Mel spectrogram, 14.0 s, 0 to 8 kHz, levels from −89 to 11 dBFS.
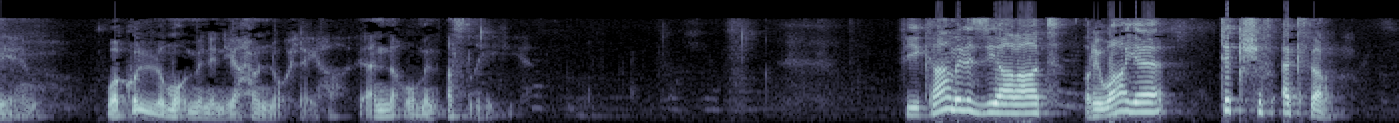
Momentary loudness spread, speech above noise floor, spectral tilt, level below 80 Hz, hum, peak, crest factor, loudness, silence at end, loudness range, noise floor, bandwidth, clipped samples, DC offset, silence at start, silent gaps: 22 LU; 50 dB; -7 dB/octave; -54 dBFS; none; 0 dBFS; 16 dB; -13 LUFS; 0.7 s; 16 LU; -64 dBFS; 8 kHz; 0.3%; under 0.1%; 0 s; none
